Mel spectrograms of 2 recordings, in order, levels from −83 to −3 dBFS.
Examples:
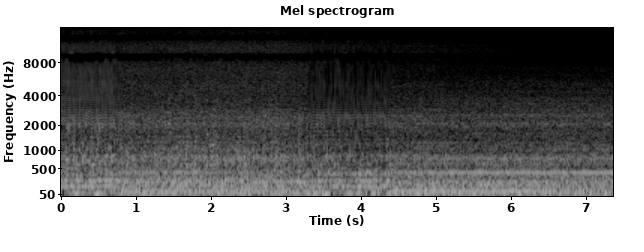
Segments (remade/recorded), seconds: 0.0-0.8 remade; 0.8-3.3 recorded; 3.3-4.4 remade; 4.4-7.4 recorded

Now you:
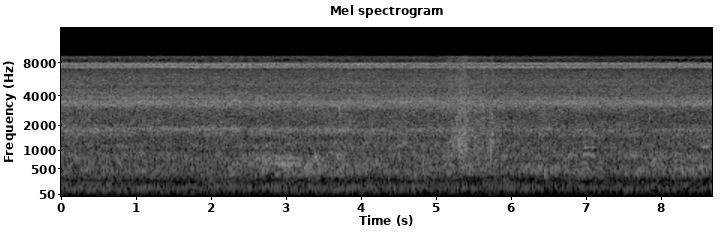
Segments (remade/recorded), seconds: 0.0-2.1 recorded; 2.1-6.6 remade; 6.6-8.7 recorded

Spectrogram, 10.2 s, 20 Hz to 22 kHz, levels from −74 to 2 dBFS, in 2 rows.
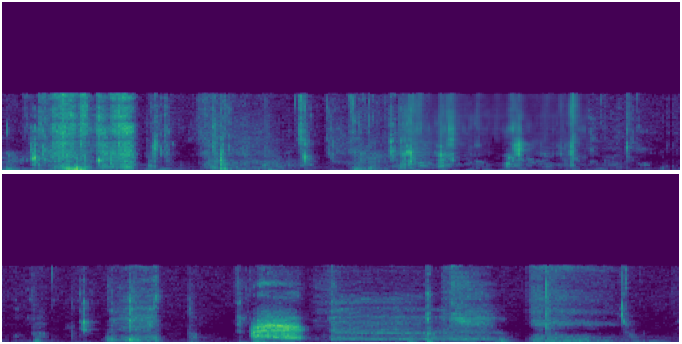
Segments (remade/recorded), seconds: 0.0-3.0 recorded; 3.0-4.4 remade; 4.4-10.2 recorded

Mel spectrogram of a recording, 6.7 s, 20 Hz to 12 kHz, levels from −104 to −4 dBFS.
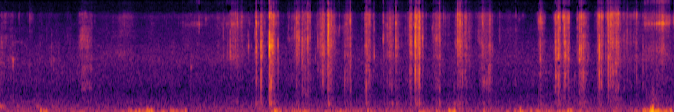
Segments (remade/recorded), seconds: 0.0-6.7 recorded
